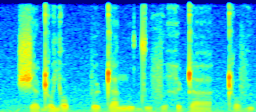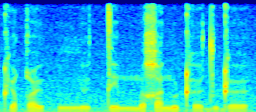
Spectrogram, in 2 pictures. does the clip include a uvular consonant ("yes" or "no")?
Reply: yes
